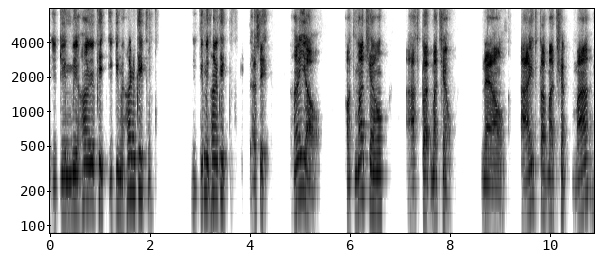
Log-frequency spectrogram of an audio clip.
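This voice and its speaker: A man's voice: medium pitch, fairly bright tone, rough recording. A man in his forties, a guest telling his story in casual chat, rambling and repeating himself, with informal colloquial speech, over a video call. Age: 40s.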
